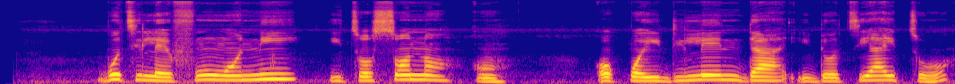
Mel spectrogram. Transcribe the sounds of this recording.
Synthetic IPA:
bo˦ti˧lɛ˦˨fũ˨˦w̃ɔ̃˧nĩ˦ | i˦˨tɔ˨˦sɔ̃˦nã˦˨ɔ̃˨ | ɔ˨k͡pɔ˨i˨di˨˦le˦n̩˦da˧ḭ˨dɔ˨ti˨˦a˦i˦˨tɔ˨˦

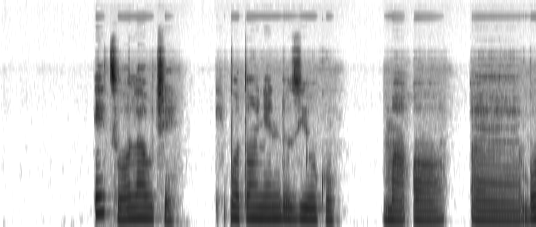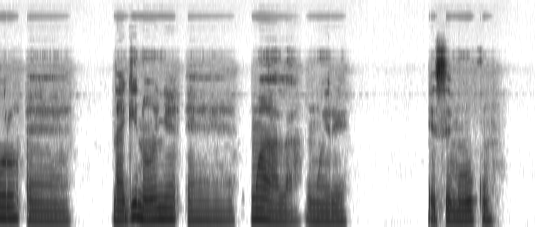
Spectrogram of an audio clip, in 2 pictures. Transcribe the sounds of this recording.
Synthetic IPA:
ɪ˦tʊ˨ɔ˦la˦u˦t͡ʃe˨ | ɪ˦k͡pɔ˦tɔ˦ɲe˦n̩˦dʊ˦zi˦o˦kʷu˦ | ma˨ɔ˨ | bʊ˦ɾʊ˦˨ | na˨ɡɪ˦no˦ɲe˦˨ | ŋʷa˦˨la˨ŋʷe˨ɾe˨ | ḛ˨se˨mo˦kʷu˦

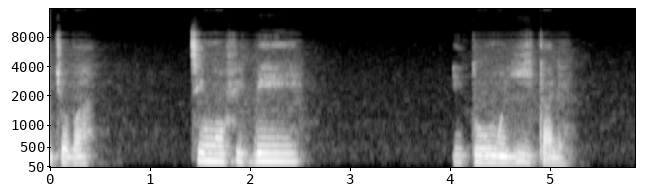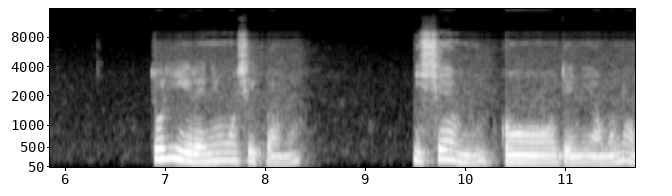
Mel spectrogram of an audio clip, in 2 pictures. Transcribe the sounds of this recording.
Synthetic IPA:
d͡ʒɔ˧ba˧ | ti˦w̃ɔ̃˦fi˧ɡ͡be˦ | e˨to˧˨˧w̃ɔ̃˧˨ji˨˦i˦˨ka̰˨lɛ˨ | to˧ɾi˦i˨ɾɛ˨nĩ˦w̃ɔ̃˦ʃe˧ɡ͡ba˨w̃ɔ̃˨˦ | i˧ʃɛ˦˨m˨ɡɔ̃˧dɛ˨nĩ˧a˨w̃ɔ̃˧˦nãː˦˨

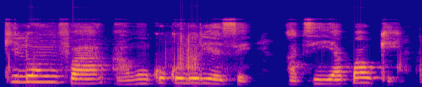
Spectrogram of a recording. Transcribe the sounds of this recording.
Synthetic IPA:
ki˦lo˦n̩˦fa˧a˨w̃ɔ̃˧ko˦ko˦lo˦ɾi˦ɛ˧sɛ˨ | a˨ti˧ja˧k͡pa˦o˦ke˨

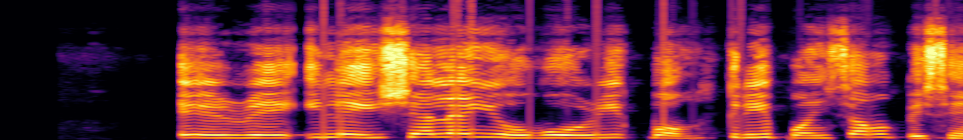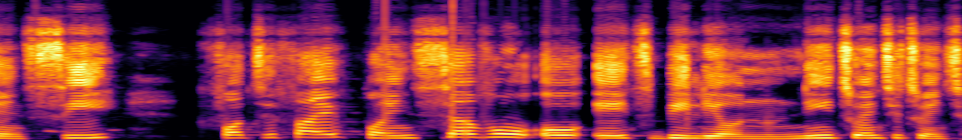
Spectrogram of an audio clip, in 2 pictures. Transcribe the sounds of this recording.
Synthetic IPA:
e˨ɾe˨i˧le˦i˧ʃɛ˦lɛ˦j̃ĩ˦o˧wo˦˧ɾi˦k͡pɔ˦˨θɾi˦pɔ̃˨ĩ˦tsɛ˦vũ˦npɛ˨sɛ̃˦ntsi˨˦ | fɔ˧ti˧fa˦ɪ˦vpɔ̃˨ĩ˧ntsɛ˦vũ˦ʔo˦ʔe˦tbi˦li˨ɔ̃˨nũ˨nĩ˨˦twɛ̃˦nti˦twɛ̃˦nti˨

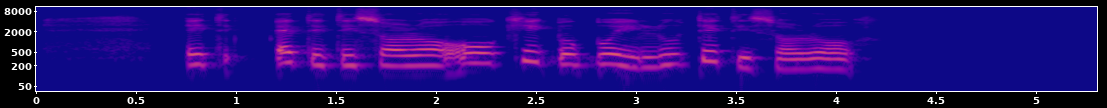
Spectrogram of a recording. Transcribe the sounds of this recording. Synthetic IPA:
ɛ˧te˨te˨sɔ˨ɾɔ˧o˦kʰi˦˨ɡ͡bo˧ɡ͡bo˧i˨lu˨˦te˦˨te˨sɔ˨ɾɔ˨˧

